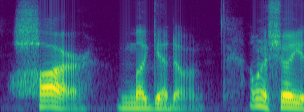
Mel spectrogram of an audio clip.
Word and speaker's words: Armageddon: That is the H sound in Greek.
